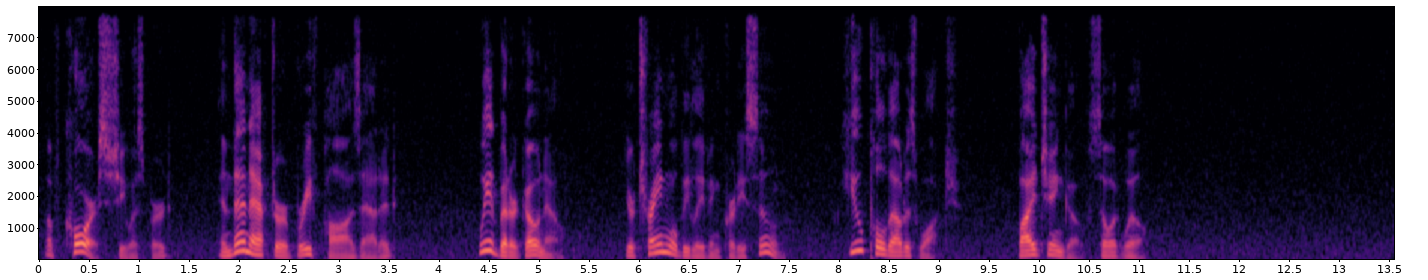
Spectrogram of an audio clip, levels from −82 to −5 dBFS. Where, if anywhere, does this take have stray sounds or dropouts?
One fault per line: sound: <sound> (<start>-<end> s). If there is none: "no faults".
no faults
